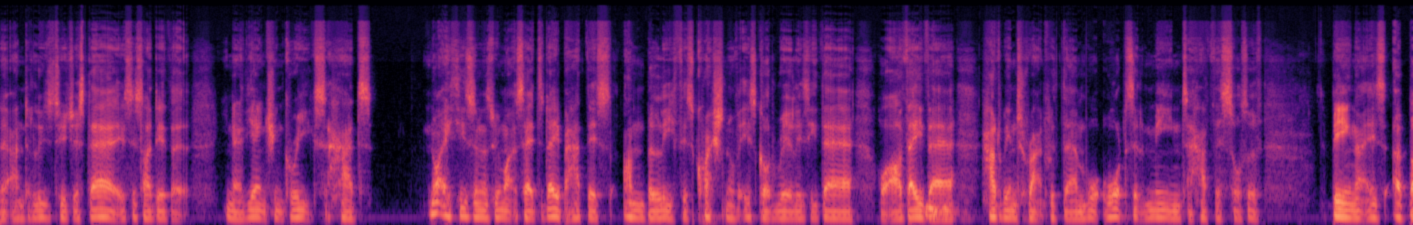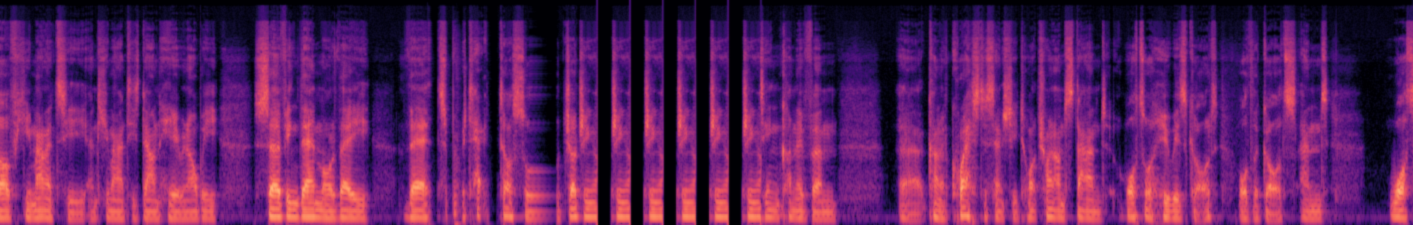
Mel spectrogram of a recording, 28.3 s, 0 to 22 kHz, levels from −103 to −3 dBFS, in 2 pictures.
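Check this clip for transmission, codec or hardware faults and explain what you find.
Yes, network-related faults cluster between about 18 and 26 seconds of the speech.

Repeated stalls (stutter), 18.39 to 19.12 s: late packets emptied the jitter buffer four times, and the receiver stretched the last sound across the gaps. The longest gap is 88 ms, and about a third of that span is filled in, so the speech drags but nothing is lost.

Call audio freeze, 19.44 to 19.72 s: likely packets held up in transit. The last sound is extended for 256 ms without dropping to silence, and the speech then resumes where it stopped.

Stutter with silent gaps, 20.10 to 21.74 s: a 185 ms burst plays five times, with 143 ms of silence between repeats and a 327 ms cycle. This likely comes from a stalled stream replaying its last fragment, and the audio meant for that time is lost.

Jitter buffer speed-up, at 22.03 to 22.51 s (109%), 22.94 to 23.65 s (107%) and 24.61 to 25.88 s (106%): an overfull buffer was drained by cutting short pitch-period pieces. 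The speech runs hurried at an unchanged pitch.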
